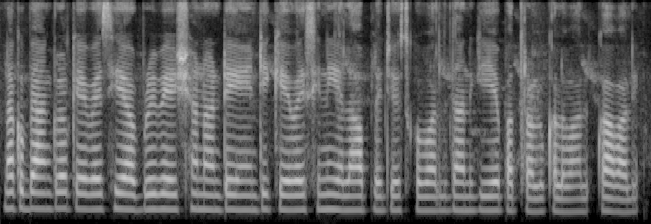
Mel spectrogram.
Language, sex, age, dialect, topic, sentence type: Telugu, female, 31-35, Telangana, banking, question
